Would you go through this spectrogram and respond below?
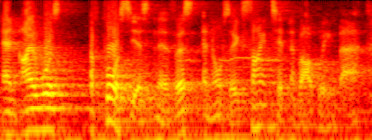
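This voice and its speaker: A Thai-accented woman with a strikingly deep voice answers interview questions, pausing on ums and starting her sentences over. She sounds as if she is in a large room with a long, ringing echo. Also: big pitch swings, soft background music. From Thailand. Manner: hesitant, many ums and restarts. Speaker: lecturer and tutor, runs a tutoring school. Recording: echoey hall with long reverb.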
